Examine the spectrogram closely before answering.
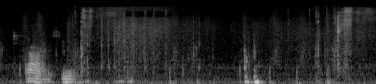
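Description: A creature hisses sharply.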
